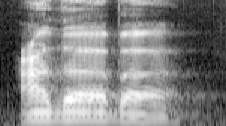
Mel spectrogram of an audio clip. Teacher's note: dza panjang 2 harokat karena itu mat tabi'i karena ada alif yang diikuti oleh fathah. Ba itu ada fathah tanwin yang diwaqafkan maka ini mat iwad, cara bacanya di fathah lalu dipanjangkan 2 harokat.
